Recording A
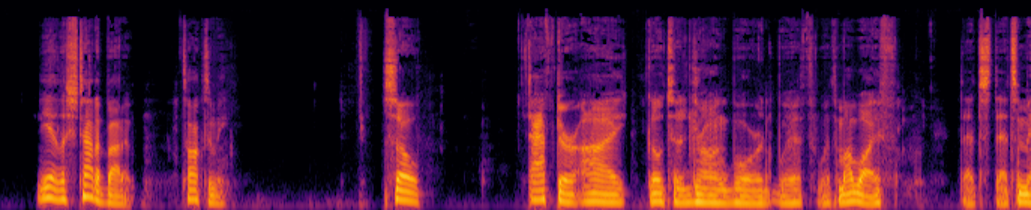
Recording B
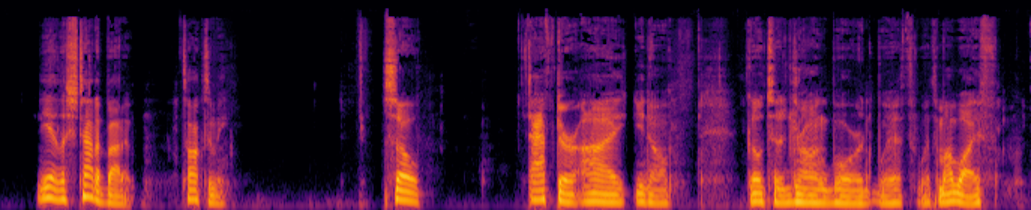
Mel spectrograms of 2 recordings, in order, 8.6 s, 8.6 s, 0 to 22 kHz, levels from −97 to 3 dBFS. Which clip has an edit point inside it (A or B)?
A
